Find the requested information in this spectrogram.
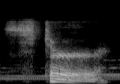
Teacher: stir we skip the i in stir almost completely and so we go straight from the t sound straight to the ark so our tongue is up here at the t right behind our front teeth and then we just come right back to the er stir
